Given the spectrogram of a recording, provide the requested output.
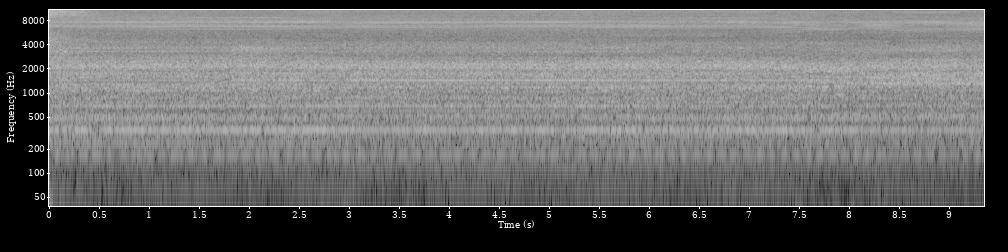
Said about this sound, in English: I'll close the oven, and I will say, Nazaman. Microwave for 20 seconds. Microwaving for 20 seconds. Now you have to admit that's cool.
